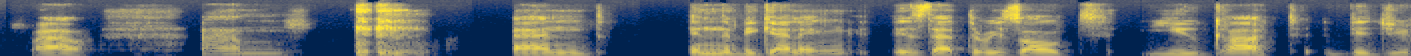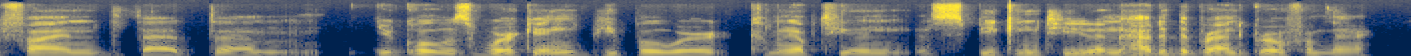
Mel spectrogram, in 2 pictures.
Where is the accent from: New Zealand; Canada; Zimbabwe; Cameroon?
Canada; Toronto, Ontario; where I grew up in Toronto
